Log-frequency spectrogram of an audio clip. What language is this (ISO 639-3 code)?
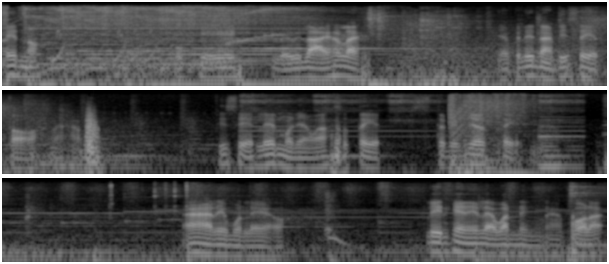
tha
